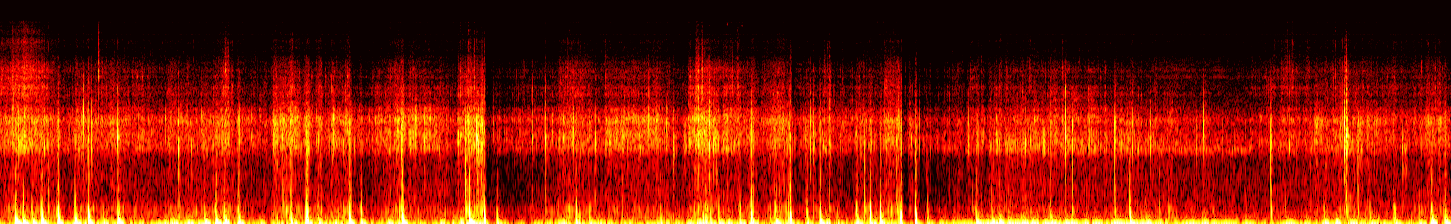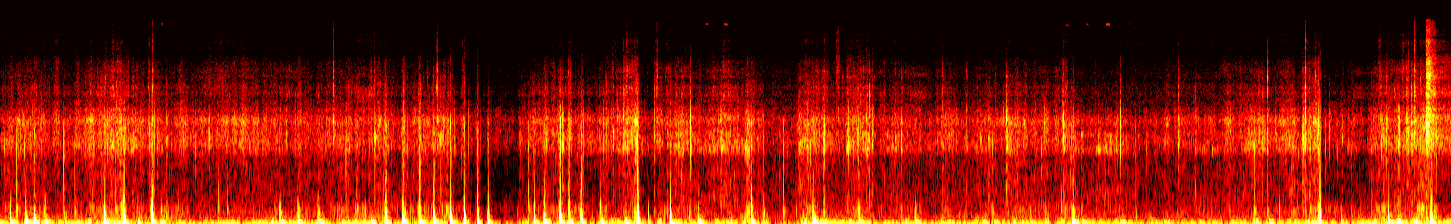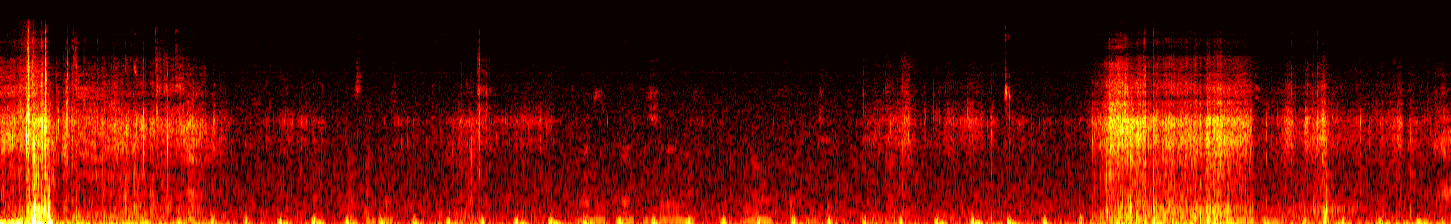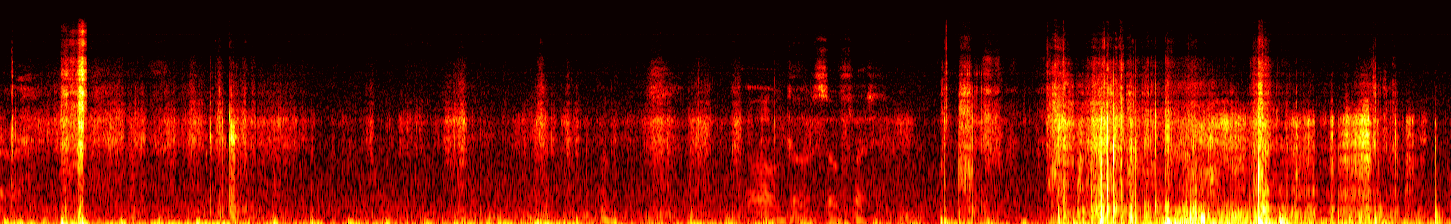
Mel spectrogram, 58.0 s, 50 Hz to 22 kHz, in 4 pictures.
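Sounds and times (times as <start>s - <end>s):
bicycle rattling over bumps: 0.0s - 32.6s.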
